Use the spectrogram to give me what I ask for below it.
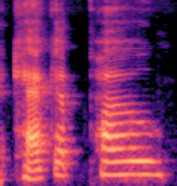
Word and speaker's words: kakapo: It's called a kakapo. That's what I was talking about. They look like massive budgies. Yeah. Yeah. How do you pronounce So that? funny. Yeah, it's a kakapoo.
